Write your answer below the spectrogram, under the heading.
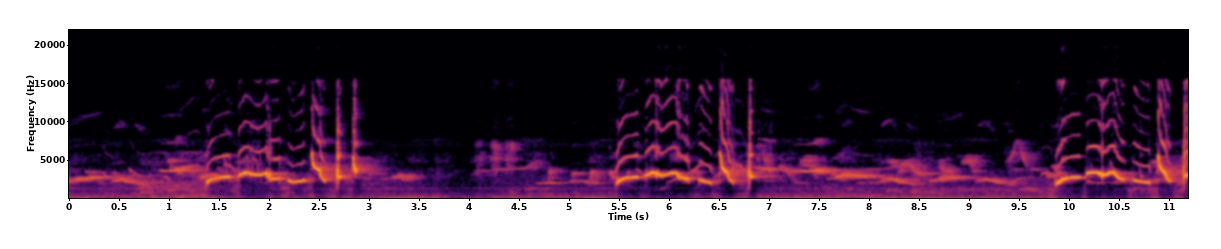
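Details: Oriental magpie-robin lure song meant to set reluctant young birds singing: three rich whistled phrases, each a rising-and-falling warble ending in sharp high chips, repeated roughly every four seconds with near silence between.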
